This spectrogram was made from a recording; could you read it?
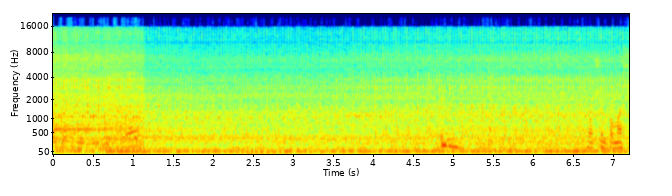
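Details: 2009 VW Touran 2.0 diesel, DSG-6, 118,000 km, at idle: uneven knocking rattle, three or four a second, coming and going from about 30 seconds in; worn dual-mass flywheel, clutches also worn and need replacing.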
